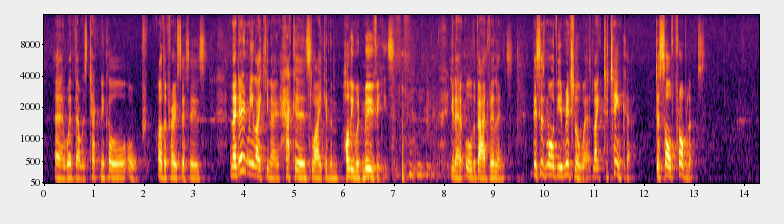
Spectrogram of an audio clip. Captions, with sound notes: Whether that was technical or other processes. And I don't mean, like, you know, hackers like in Hollywood movies. - (LAUGHTER) - You know, all the bad villains. This is more the original word. Like, to tinker. To solve problems.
